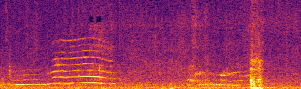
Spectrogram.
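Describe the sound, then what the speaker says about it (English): A talkative female cat gives a couple of short, chirpy meows close by, the first one rising and stretching out, followed by a small trill and a brief bump of noise near the end. "Oh, she has such a cute meow."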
